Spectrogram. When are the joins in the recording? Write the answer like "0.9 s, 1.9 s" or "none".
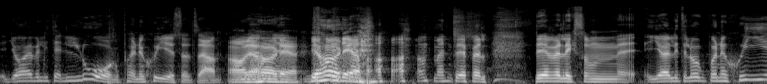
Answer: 4.5 s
